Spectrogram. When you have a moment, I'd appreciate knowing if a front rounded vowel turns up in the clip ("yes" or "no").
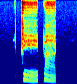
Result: no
